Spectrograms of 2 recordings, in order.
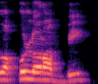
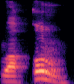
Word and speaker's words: قل رب: لا نأتي بحرف اللام، لا ننطق حرف اللام، لا نقول وقل ربي، نقول وقر، قاف في الراء مباشرة، نحذف اللام، فهنا إدغام كامل.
